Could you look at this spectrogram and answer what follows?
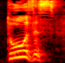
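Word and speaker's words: ptosis: اليفيتد يقع من مكانه توزس، وخلي بالك البي سايلنت ما بتنطقش، ما تعرقش، نص وشك يعرق والنص البايظ ما يعرقش، ان هايد روزس.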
